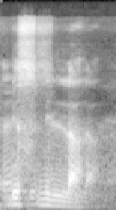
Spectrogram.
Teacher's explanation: سین میں آواز، اس میں سیٹی کی آواز پیدا ہوگی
